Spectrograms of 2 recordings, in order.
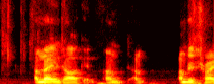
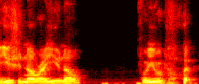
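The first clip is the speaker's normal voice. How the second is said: high mocking taunt, pitched up; sarcastic God; 6 semitones higher, 3 dB louder than usual. God needling Job about his age, mock sarcastic. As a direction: tease him like he should know. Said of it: "he's being sarcastic".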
